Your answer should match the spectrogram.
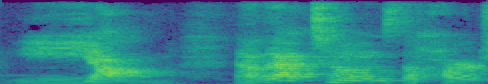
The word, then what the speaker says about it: yam: going to be using the word yam y a m yum now that tones the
